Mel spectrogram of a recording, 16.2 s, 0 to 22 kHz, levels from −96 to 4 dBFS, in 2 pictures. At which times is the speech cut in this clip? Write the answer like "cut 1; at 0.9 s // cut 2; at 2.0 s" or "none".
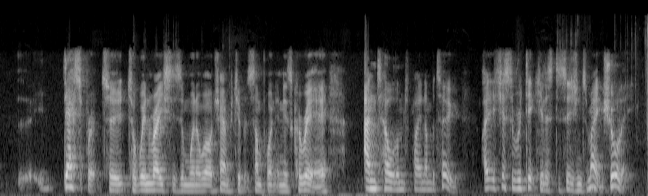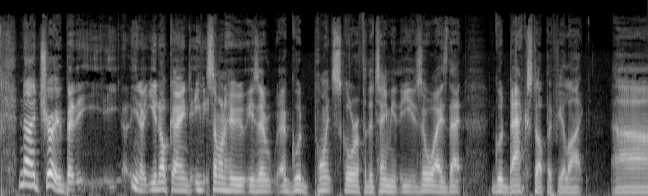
cut 1; at 10.7 s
